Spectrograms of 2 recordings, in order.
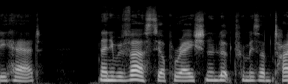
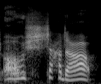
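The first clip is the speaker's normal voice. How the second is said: higher, drawn-out exasperated snap; angry; 4 semitones higher, much slower than usual. A narrator's reading. Man silences the squabbling bears, angry and drawn out. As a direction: cut the squabble off with a slow, cross put-down. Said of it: "in an angry voice".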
